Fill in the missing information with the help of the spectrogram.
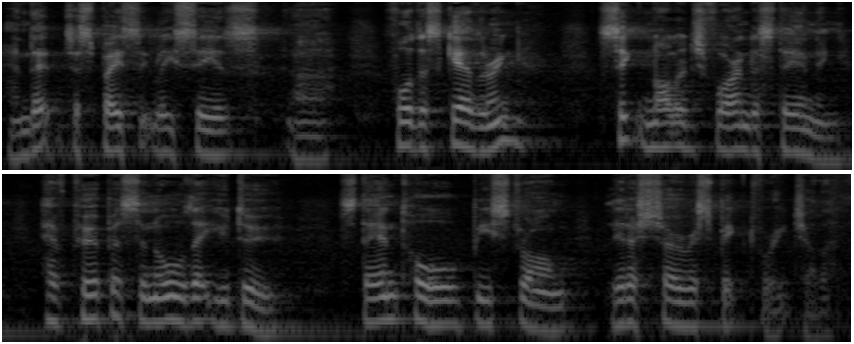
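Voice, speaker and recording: A middle-aged man from New Zealand speaks with a New Zealand accent, his voice gravelly and edged with fry. He presents a conference workshop in an easy, unhurried manner, often pausing on "um" and "uh". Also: mid-range voice. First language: Māori. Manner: relaxed, friendly, with many ums and uhs. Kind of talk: conference talk.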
